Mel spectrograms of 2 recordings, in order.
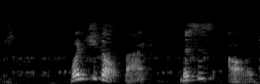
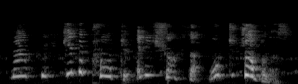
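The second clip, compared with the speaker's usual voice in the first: much higher, squeaky little lady voice; Missus Armitage voice; faster than usual. Acted. Missus Armitage asks her dog a question, high and squeaky. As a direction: pipe it up like a fussy little lady. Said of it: "said Missus Armitage".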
